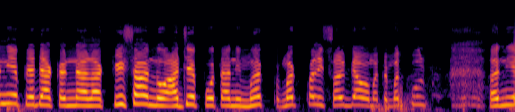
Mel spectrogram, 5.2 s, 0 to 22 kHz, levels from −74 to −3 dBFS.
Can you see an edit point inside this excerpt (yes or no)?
no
